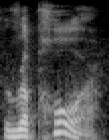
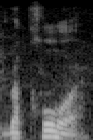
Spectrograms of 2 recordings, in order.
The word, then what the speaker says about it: rapport: between the company and customers okay so it's Rapport the pronunciation rapport with the market or with the customer Rapport Rapport okay very good I I think that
